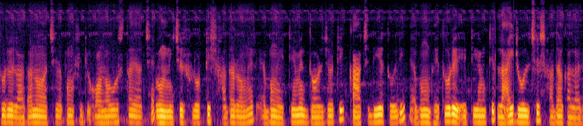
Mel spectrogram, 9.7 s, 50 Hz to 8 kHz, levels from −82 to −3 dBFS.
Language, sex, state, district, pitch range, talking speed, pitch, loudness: Bengali, male, West Bengal, Malda, 100-115 Hz, 175 wpm, 110 Hz, -18 LUFS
